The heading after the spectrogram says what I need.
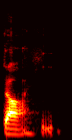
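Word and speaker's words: Dáithí: my boy's name is David right and it's pronounced dahi uh my other boy's name is Patrick it's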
